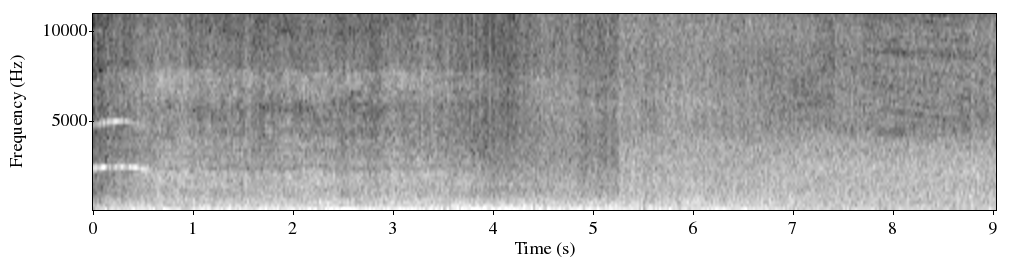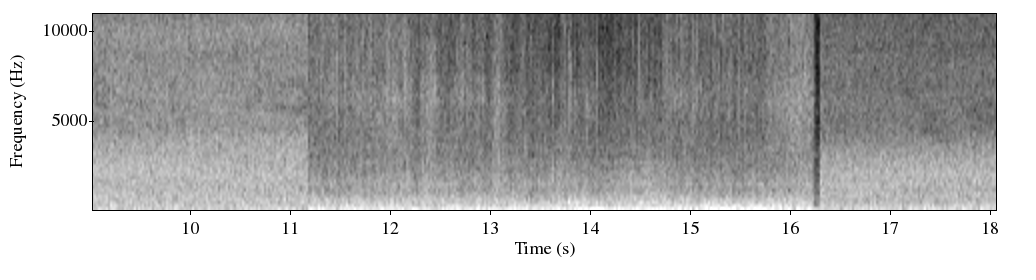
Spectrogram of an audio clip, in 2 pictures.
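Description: Heavy storm rain and gusting wind blasting the microphone, its character changing abruptly several times as one phone recording cuts to the next; in the last couple of seconds, the rush of a fast brown floodwater torrent.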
